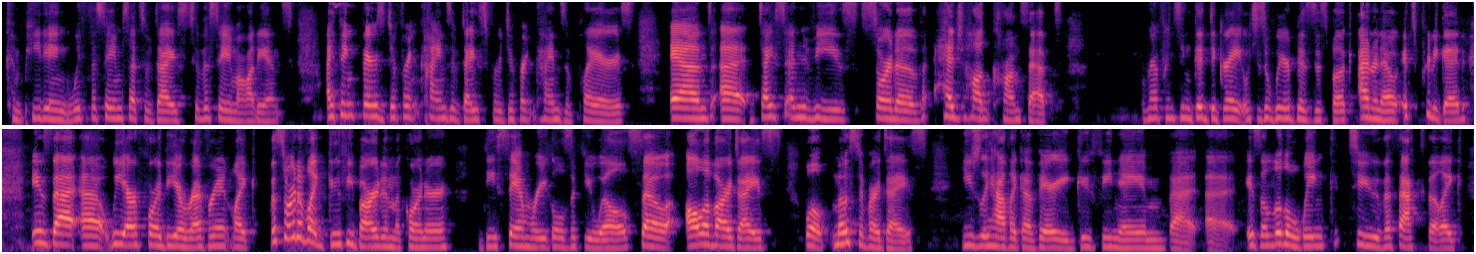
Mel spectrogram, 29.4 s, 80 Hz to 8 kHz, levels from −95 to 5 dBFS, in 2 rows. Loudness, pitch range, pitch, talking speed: -29 LUFS, 165-205 Hz, 185 Hz, 200 wpm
